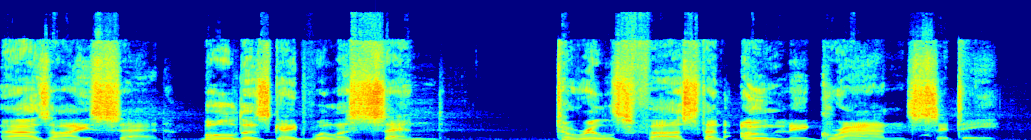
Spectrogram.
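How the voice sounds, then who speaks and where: A man speaks very slowly in a put-on character voice, medium in pitch, with lively intonation and very even loudness. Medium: video game. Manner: grandiose, preaching.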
